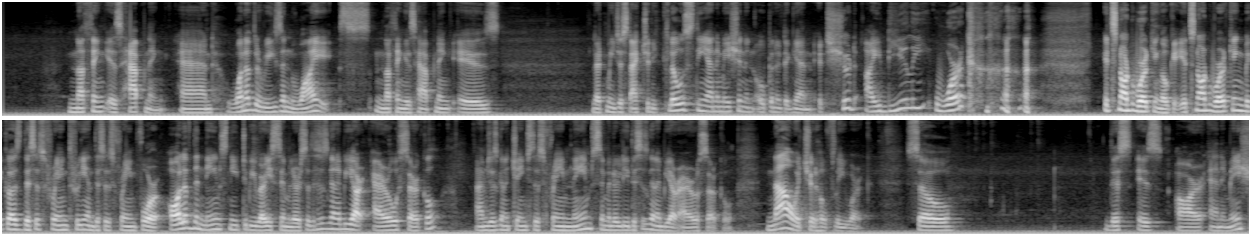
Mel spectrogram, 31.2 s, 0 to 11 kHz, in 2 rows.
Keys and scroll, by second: 1.9 super+2, 2.3 super+z, 2.8 z, 6.9 super+3, 7.2 super+w, 8.1 shift+super+w, 8.3 shift+super+t, 10.4 super+2, 18.6 super+r, 19.4 shift+super+r, 19.6 shift+super+a, 19.8-21.5 typing, 21.7 super+Return, 22.6 Return, 23.2 super+r, 23.3 super+v, 23.6 super+Return, 24.1 super+3, 25.6 r, 26.8 r, 27.0 super+2, 28.1 alt+z.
